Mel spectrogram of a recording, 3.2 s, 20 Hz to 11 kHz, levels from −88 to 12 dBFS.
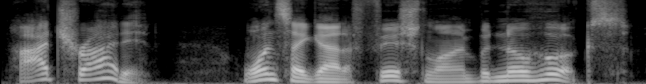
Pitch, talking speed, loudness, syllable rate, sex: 150 Hz, 225 wpm, -17 LUFS, 4.6 syllables/s, male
